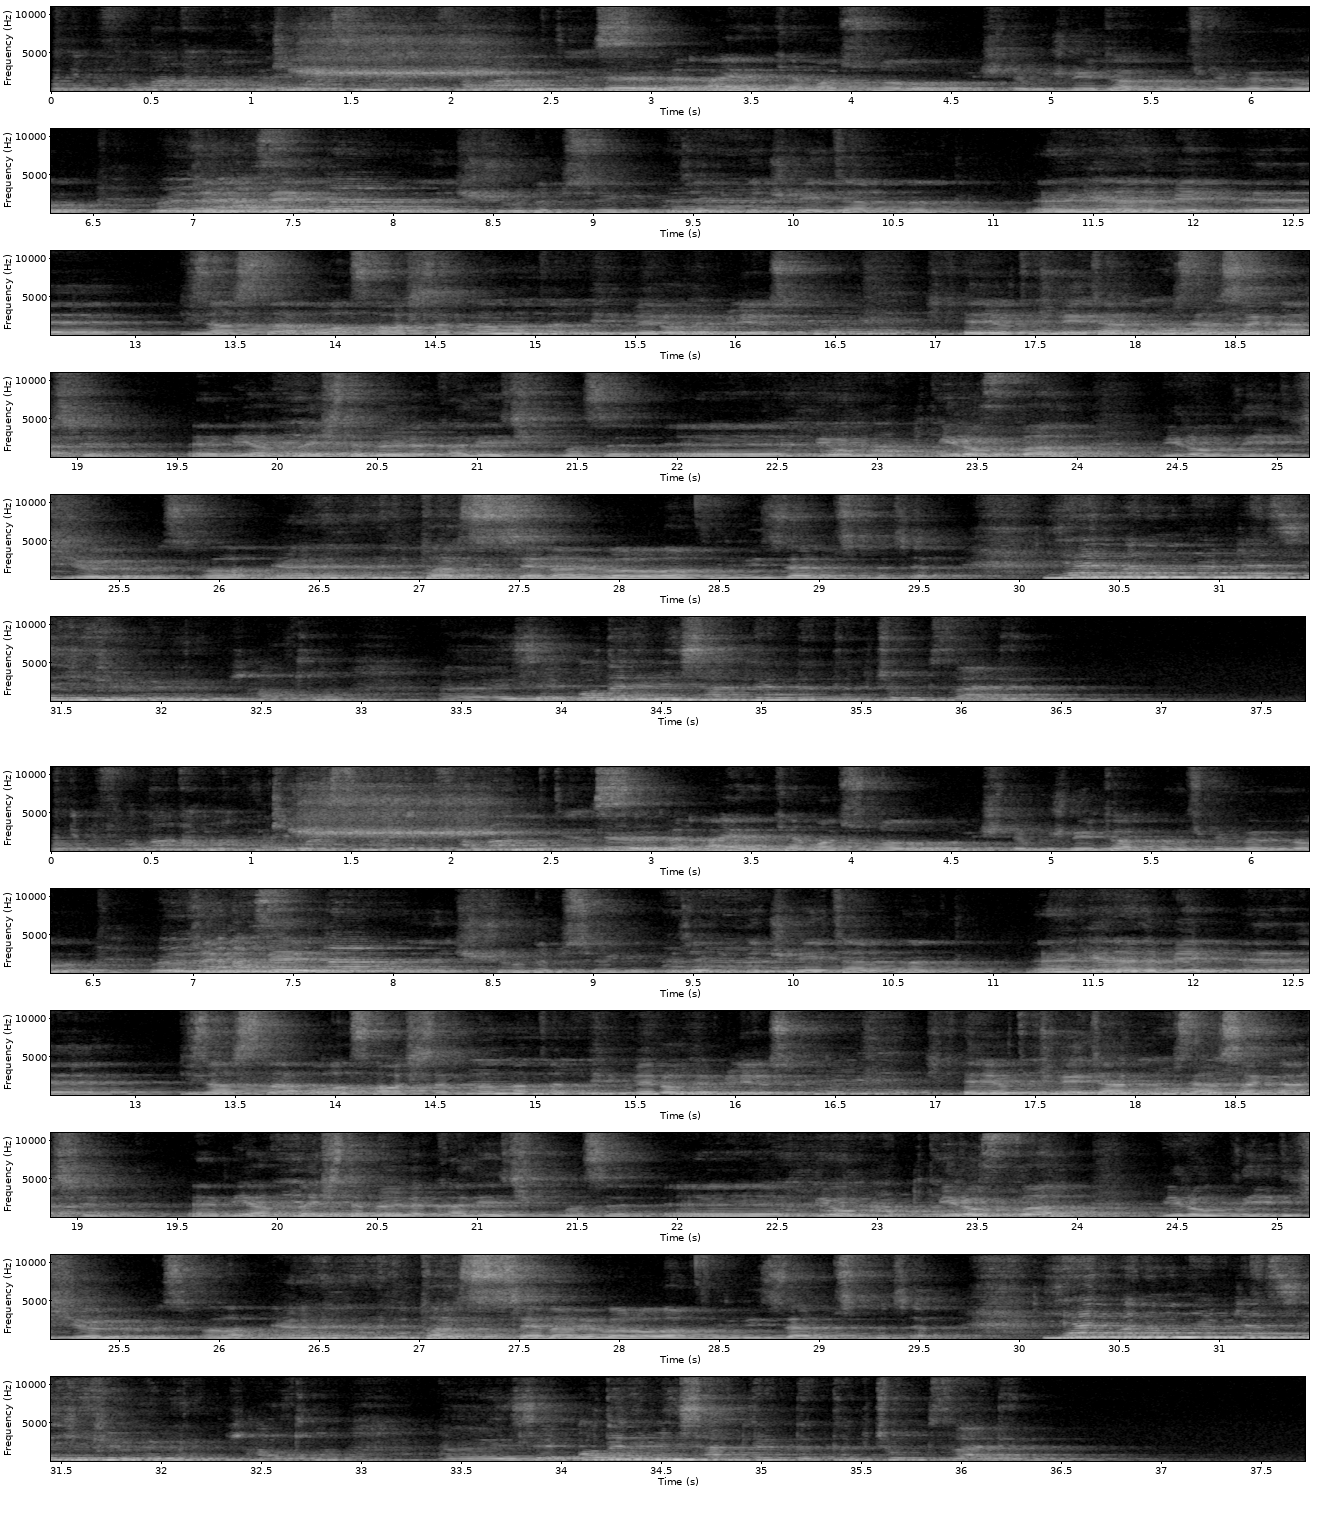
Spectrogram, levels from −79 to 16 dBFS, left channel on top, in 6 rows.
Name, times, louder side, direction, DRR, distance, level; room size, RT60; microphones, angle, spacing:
voice 1, 0.0-3.0 6.8-8.1 9.3-10.0 11.3-11.7 14.6-15.9 16.3-16.9 17.2-18.8 19.9-20.5 22.5-23.9 26.4-27.4 29.7-36.3, equal, 65° right, -3 dB, 3.8 m, -21 dB
voice 2, 1.0-2.2 2.8-6.4 6.8-7.6 8.0-10.7 11.2-12.9 13.2-16.7 17.1-19.2 19.5-22.9 23.3-29.6, equal, 15° right, -3 dB, 1.1 m, -20 dB
13.0 x 12.5 x 3.6 m, 1.5 s
head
